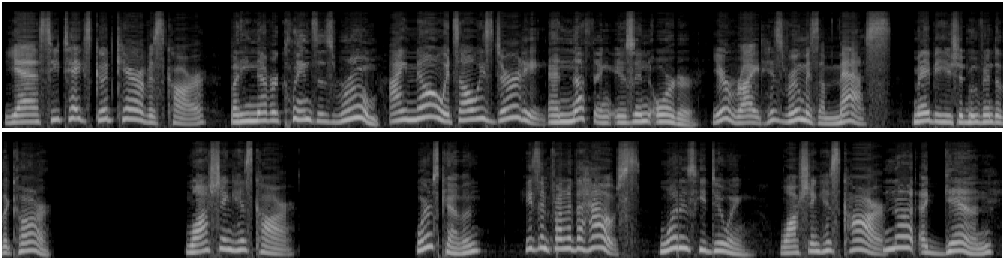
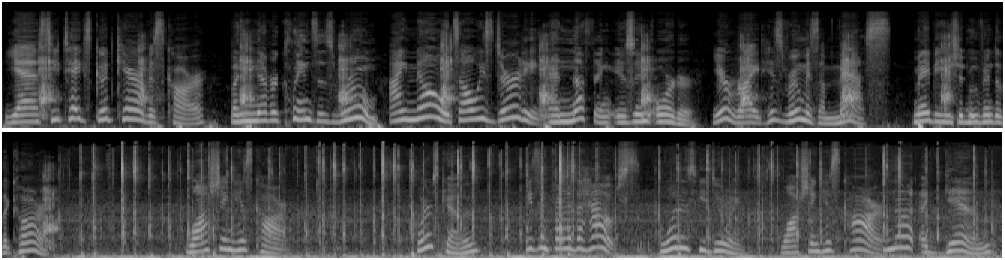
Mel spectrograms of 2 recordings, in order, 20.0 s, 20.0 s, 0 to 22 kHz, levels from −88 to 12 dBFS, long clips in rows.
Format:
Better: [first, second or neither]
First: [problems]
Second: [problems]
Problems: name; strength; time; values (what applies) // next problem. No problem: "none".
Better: first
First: none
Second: household noises; loud; throughout; 2 dB below the speech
